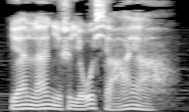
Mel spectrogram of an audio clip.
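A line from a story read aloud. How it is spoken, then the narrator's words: Sudden sigh after silence. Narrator (Chinese): 李素沉默片刻，忽然叹道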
